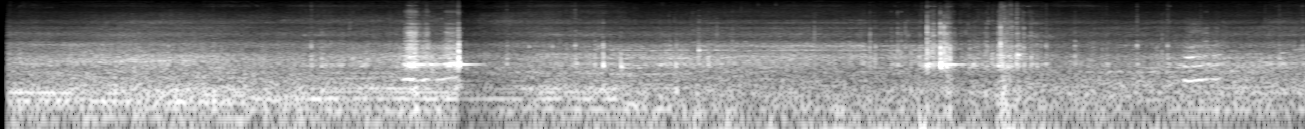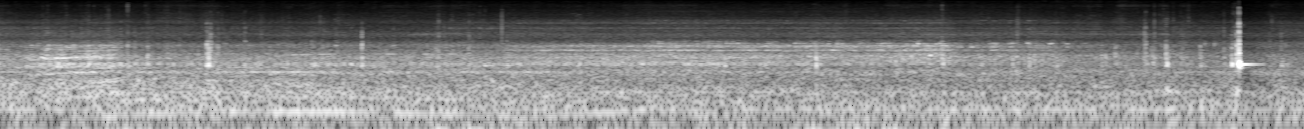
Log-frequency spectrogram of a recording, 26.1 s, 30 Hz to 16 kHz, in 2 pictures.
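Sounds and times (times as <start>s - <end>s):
tyres and wind rumbling: 0.1s - 26.0s.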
